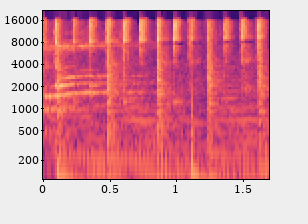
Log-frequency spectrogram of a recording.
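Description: A tomcat meows loudly twice, each call a falling, drawn-out cry, set against a steady rhythmic music bed with punchy drum hits and no talking.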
